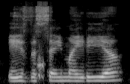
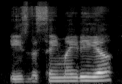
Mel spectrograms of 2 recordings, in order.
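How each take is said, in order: No difference in how they are said.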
